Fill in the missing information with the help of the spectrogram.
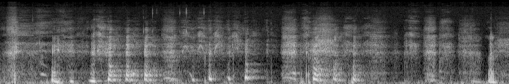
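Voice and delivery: long, high, wheezy laugh; helpless laughter at your own memory; real laughing fit. Real, not acted. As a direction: crack up in a long high giggle.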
